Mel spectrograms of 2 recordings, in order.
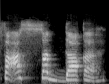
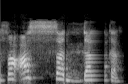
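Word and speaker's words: فَأَصَّدَّقَ: Well, you couldn't pronounce the second shadda. So it's fa'as-sadaqa.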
